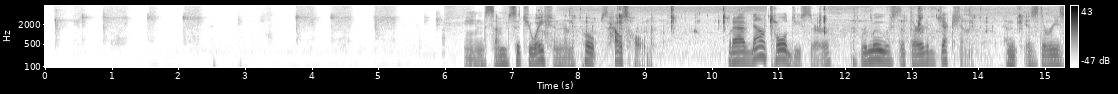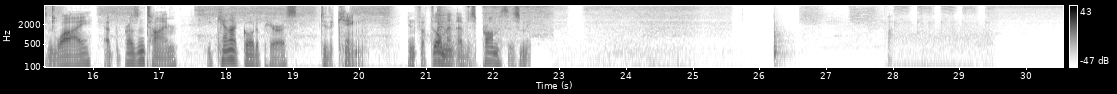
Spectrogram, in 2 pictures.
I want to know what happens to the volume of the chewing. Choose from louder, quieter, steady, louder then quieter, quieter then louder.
louder then quieter.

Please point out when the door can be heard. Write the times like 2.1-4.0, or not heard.
21.1-21.8.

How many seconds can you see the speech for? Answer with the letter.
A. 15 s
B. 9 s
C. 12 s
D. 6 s
A.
